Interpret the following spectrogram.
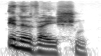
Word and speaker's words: innovation: Innovation. So we stress the first syllable here.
